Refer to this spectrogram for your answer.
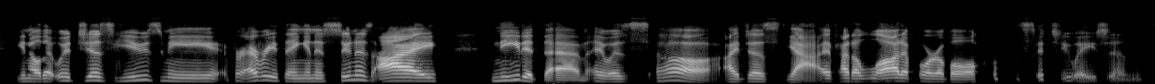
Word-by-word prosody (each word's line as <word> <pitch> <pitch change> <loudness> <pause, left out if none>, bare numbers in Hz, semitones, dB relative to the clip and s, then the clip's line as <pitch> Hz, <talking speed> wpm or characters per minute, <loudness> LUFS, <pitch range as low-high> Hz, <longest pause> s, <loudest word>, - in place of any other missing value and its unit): you 145 - -7
know, 135 -1 -1
that 145 - -4
would 175 -1 -3
just 180 -4 -1
use 180 +4 -4
me 145 -3 -2
for 170 - -7
everything 165 -7 0
and 140 0 -3
as 140 +1 -4
soon 195 +3 -2
as 210 -3 -2
I 160 -1 +7 0.6
needed 185 +3 +1
them, 105 -1 0
it 145 -2 -3
was, 130 0 -7
oh, 180 +3 +1
I - - -1
just 135 -3 -5
yeah, - - +1
I've 145 0 -3
had 145 -1 0
a 135 - 0
lot 145 +2 +3
of 150 - -1
horrible 130 -4 -4 0.4
situations. - - -14
150 Hz, 150 wpm, -23 LUFS, 140-175 Hz, 0.6 s, I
